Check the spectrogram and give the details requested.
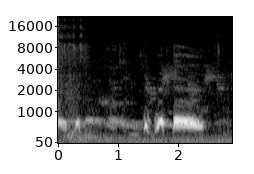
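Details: Spotted dove calling in the morning: soft, low cooing, then two short rising notes and a long, loud, level coo.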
